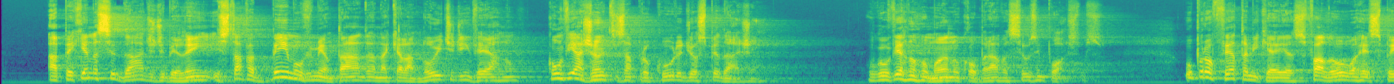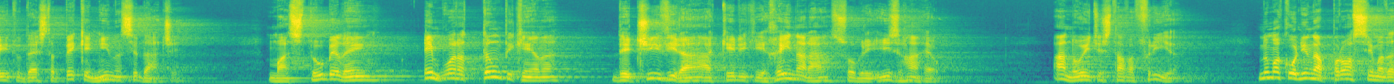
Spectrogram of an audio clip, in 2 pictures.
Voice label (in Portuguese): Narração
